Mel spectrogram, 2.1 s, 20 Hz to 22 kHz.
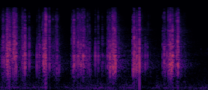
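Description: Plastic 2x2 puzzle cube having its layers turned quickly by hand, a rapid run of about ten clicks, about five a second, that stops shortly before the end as the last-layer (ZBLL) algorithm finishes the solve.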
